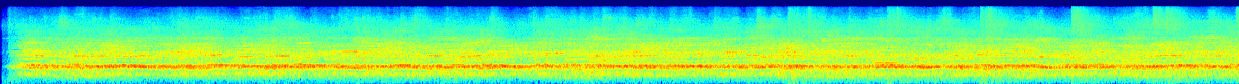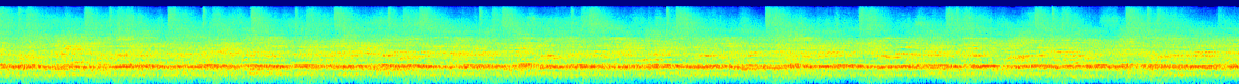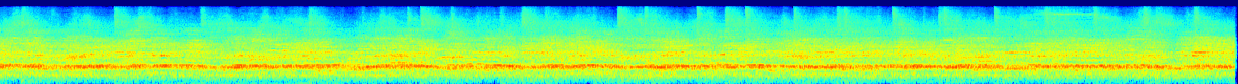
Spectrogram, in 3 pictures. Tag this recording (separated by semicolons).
angry; riot; crowd; noisy; Prison; loud; people; rowdy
